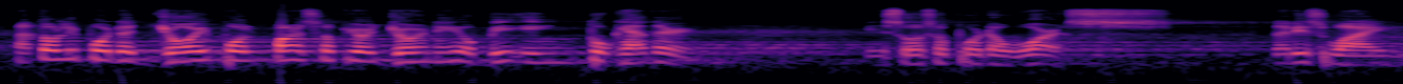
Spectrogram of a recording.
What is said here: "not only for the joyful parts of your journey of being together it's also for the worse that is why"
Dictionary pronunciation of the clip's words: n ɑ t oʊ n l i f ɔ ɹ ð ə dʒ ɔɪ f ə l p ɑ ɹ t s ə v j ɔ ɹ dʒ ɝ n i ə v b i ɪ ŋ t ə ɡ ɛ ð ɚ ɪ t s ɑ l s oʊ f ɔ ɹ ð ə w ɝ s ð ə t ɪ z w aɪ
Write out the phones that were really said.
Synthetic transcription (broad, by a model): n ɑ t oʊ n l i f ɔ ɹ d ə dʒ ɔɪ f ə l p ɑ ɹ t s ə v j ɔ ɹ dʒ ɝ n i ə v b i ɪ ŋ t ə ɡ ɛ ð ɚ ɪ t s ɑ l s oʊ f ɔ ɹ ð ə w ɝ s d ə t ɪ s w aɪ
